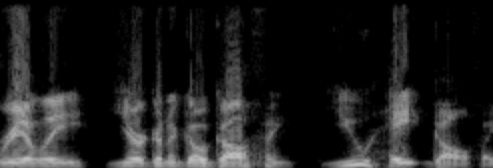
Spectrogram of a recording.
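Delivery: put-on sceptical, disbelieving, doubtful tone. Retelling a scene where Carol doubts the golfing plan: imitating Carol, disbelieving. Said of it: "you can tell that she doesn't believe him".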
